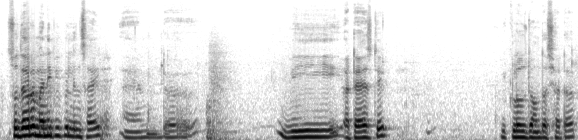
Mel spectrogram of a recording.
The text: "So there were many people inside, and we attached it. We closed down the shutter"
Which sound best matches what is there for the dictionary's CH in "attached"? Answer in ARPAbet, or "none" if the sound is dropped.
S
